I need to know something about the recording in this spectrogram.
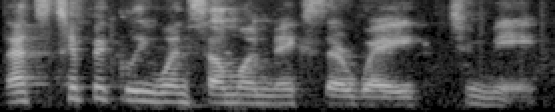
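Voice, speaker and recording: A woman's voice: fairly low pitch, expressive, moderate pace, a little mellow, slight background noise. A woman guest on a podcast, a spiritual healer speaking earnestly about her work. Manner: earnest, emphatic repetition. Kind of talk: casual interview.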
